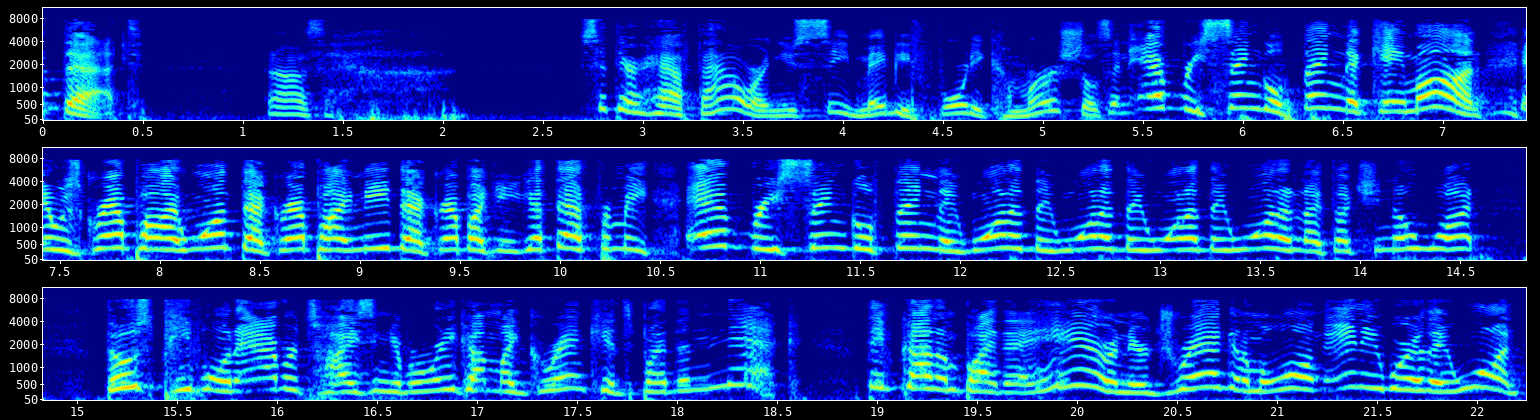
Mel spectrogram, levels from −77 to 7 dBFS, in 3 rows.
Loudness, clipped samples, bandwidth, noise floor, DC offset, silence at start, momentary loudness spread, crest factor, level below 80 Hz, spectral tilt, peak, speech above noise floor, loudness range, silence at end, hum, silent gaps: -28 LUFS; under 0.1%; 8 kHz; -66 dBFS; under 0.1%; 0 s; 12 LU; 20 dB; -56 dBFS; -3.5 dB/octave; -10 dBFS; 38 dB; 9 LU; 0.05 s; none; none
